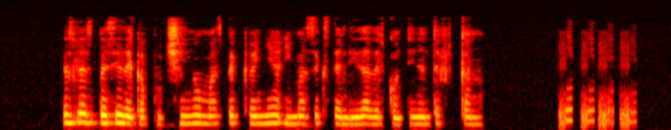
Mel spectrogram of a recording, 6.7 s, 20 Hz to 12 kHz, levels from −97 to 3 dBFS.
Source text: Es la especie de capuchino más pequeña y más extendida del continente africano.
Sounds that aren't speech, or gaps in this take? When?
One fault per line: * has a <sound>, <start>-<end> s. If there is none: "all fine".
* has a laugh, 5.6-6.4 s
